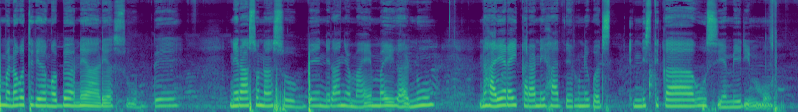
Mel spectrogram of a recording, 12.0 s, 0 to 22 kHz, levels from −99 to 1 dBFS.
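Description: Nothing goes wrong anywhere in this recording of speech; there are no technical faults to point to at any moment.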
